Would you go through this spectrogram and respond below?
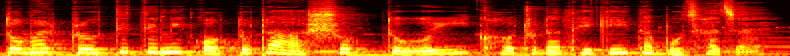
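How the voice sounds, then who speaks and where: An actress playing a reassuring, approving middle-aged mother, calm and persuasive, in an audio drama. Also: medium pitch, normal speed, soft background music, close to an everyday voice. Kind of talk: Bengali audio drama acting.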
